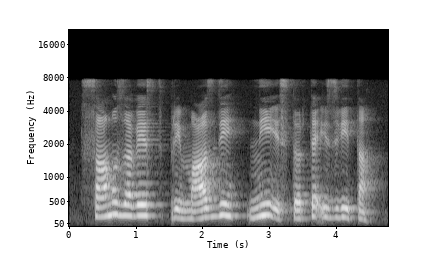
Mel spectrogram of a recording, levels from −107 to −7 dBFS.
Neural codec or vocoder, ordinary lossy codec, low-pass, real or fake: none; none; none; real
